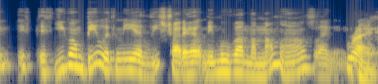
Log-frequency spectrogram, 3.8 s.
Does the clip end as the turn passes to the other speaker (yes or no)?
yes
